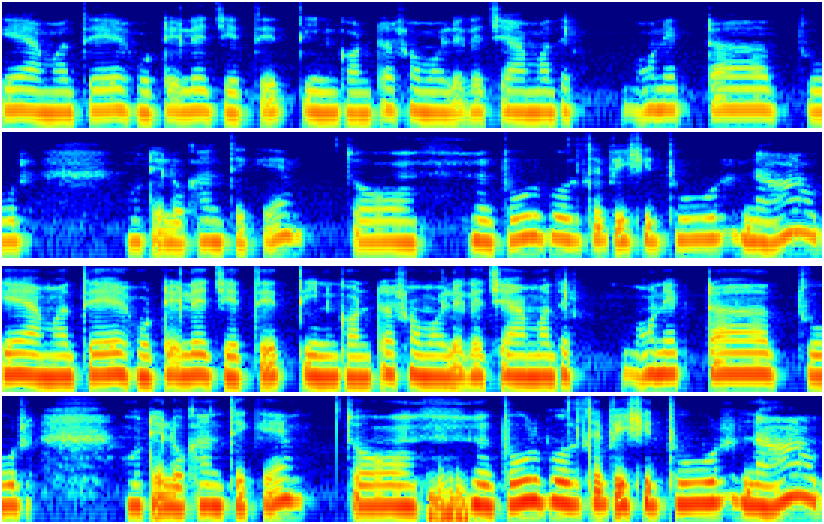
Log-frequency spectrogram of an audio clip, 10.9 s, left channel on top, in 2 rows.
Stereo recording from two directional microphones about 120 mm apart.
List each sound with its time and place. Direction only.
0.0 s a sound: 50° right (ahead or behind)
0.3 s speech: 45° right (ahead or behind); by 8.7 s 30° right (ahead or behind)
8.8 s speech: 45° right (ahead or behind)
